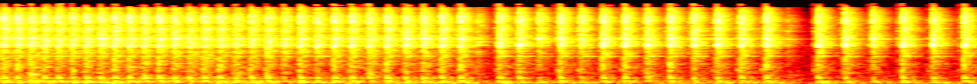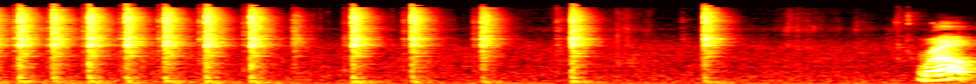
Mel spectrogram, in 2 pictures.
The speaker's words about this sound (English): Should I spin the drink wheel again?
